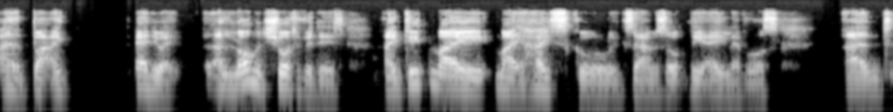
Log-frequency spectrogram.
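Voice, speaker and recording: A man with a Welsh accent at medium pitch, at a moderate pace with long, frequent pauses, ordinary pitch variation, and a dry, close sound with no echo. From South Wales Valleys. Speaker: costume designer. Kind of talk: interview.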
